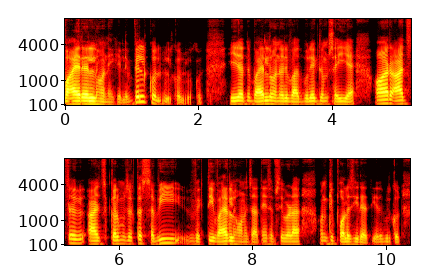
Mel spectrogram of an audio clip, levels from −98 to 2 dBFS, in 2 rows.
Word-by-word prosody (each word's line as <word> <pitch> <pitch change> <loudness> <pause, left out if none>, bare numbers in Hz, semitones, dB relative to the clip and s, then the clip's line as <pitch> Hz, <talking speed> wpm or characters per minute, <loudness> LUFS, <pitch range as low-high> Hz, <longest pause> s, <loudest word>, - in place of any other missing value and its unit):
Viral 120 +1 +8
होने 105 -3 -5
के 100 - -11
लिए 100 +1 -11
बिल्कुल, 210 +2 0
बिल्कुल, - - -10
बिल्कुल। - - -17 0.4
ये 120 - +1
जो 130 - +5
अपने 125 0 -1
वायरल 120 +3 +5
होने 120 -2 -1
वाली 115 0 0
बात 110 -1 +1
बोली 115 +2 -2
एकदम 120 0 -4
सही 115 0 -2
है। 105 - 0 0.4
और 145 +1 +7
आज 130 0 +4
तक 155 -1 -3
आज 125 0 +1
कल 130 - +1
मुझे 135 -1 -10
लगता 130 +3 -6
है - - -9
सभी 145 +4 -4 0.4
व्यक्ति 120 +2 -5
वायरल 120 +2 +3
होना 110 -1 -8
चाहते 100 +2 -7
हैं। 115 - -10
सबसे 115 +1 -10
बड़ा 110 0 0 0.3
उनकी 130 +1 -9
पॉलिसी 110 0 -1
रहती 90 -4 -6
है - - -9
तो 110 - -10
बिल्कुल। 110 0 -10
120 Hz, 230 wpm, -23 LUFS, 110-130 Hz, 0.4 s, वायरल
